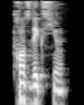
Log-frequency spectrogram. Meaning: transvection
- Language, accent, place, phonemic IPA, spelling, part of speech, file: French, France, Lyon, /tʁɑ̃s.vɛk.sjɔ̃/, transvection, noun, LL-Q150 (fra)-transvection.wav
